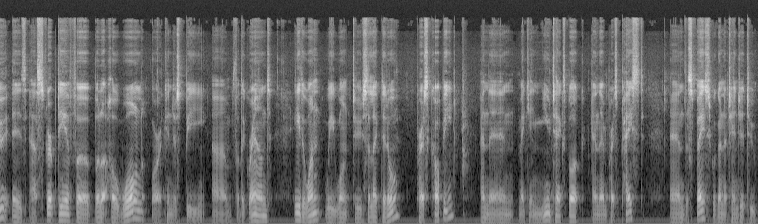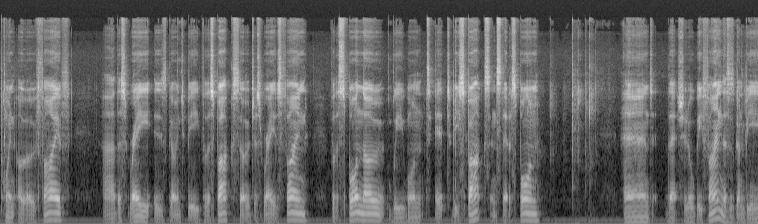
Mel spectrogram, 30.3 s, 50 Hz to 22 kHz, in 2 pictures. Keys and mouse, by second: 3.1-4.9 middle drag, 6.4-9.2 middle drag, 9.2 ctrl+c, 10.5-12.3 middle drag, 12.3 ctrl+v, 13.7-15.3 drag, 15.3 BackSpace, 16.0 5, 18.9-20.7 drag, 23.0-24.9 drag, 24.4-27.1 typing.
